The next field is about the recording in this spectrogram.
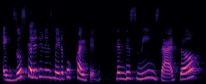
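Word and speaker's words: chitin: Now the name of that exoskeleton it is called as kiten. Now you will not call this as chittin. Okay this is pronounced as kiten. Don't even dare to try calling it as kitten.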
